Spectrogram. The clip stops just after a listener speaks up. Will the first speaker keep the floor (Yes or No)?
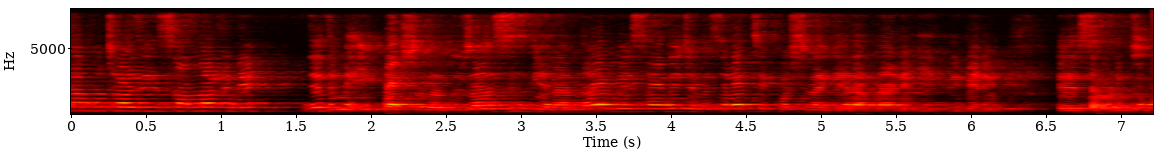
Yes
